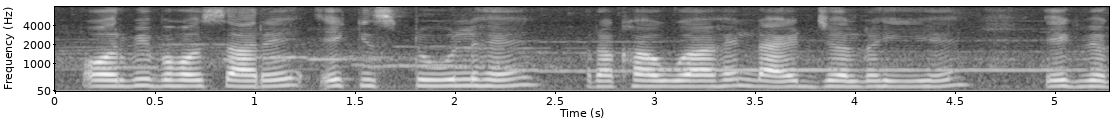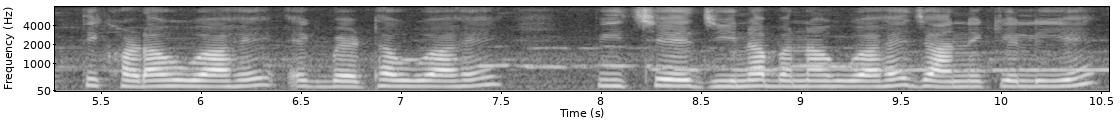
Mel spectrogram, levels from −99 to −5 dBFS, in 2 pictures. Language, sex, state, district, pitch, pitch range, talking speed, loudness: Hindi, female, Jharkhand, Sahebganj, 210 Hz, 200-225 Hz, 170 wpm, -18 LUFS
